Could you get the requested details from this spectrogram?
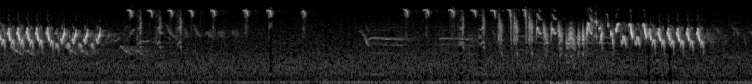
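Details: House wren song, the male being the more vocal sex: loud, insistent series of variable notes, opening with a rapid buzzy trill, then spaced high ticks, a slurred whistle, and a closing fast bubbling trill.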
